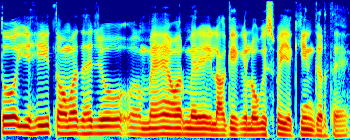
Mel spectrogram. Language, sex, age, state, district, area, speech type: Urdu, male, 18-30, Delhi, South Delhi, urban, spontaneous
